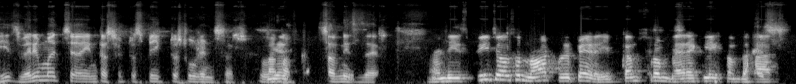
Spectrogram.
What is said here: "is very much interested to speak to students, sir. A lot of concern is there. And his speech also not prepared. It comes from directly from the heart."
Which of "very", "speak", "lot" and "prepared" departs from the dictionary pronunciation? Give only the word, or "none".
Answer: lot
